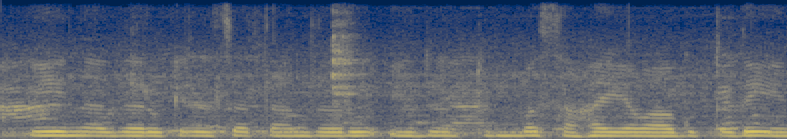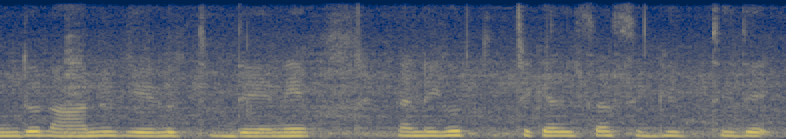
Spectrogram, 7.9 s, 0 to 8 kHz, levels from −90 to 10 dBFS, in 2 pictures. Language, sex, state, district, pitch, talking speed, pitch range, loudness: Kannada, female, Karnataka, Dharwad, 215 Hz, 100 wpm, 210-220 Hz, -16 LUFS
